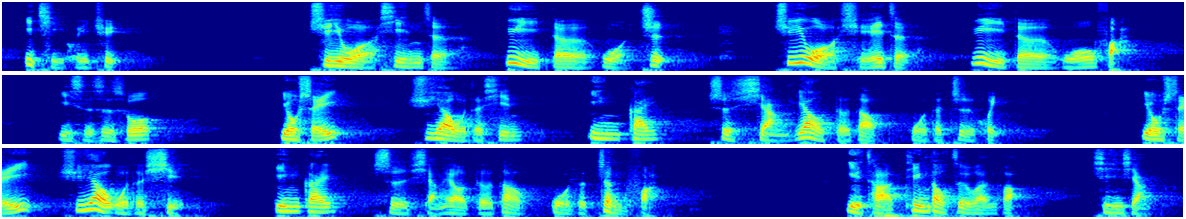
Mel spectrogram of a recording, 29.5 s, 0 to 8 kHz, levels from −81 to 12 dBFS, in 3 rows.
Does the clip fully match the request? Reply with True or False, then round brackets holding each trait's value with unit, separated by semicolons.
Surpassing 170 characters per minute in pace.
False (140 characters per minute)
